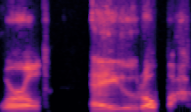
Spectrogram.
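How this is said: The name is said with an Italian pronunciation. "which would be more of the Italian pronunciation"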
